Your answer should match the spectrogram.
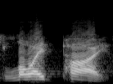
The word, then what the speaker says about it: Lloyd Pye: One is Lloyd Pye, spelled with 2 L's, L-L-O-Y-D.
